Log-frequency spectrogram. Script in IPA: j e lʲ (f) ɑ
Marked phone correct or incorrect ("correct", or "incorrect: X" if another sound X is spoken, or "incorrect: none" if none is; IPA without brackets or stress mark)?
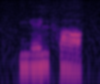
correct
